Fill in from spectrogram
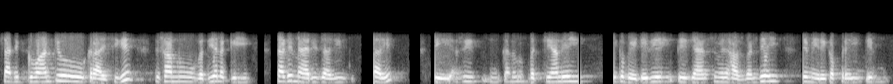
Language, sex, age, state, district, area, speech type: Punjabi, female, 30-45, Punjab, Barnala, rural, conversation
